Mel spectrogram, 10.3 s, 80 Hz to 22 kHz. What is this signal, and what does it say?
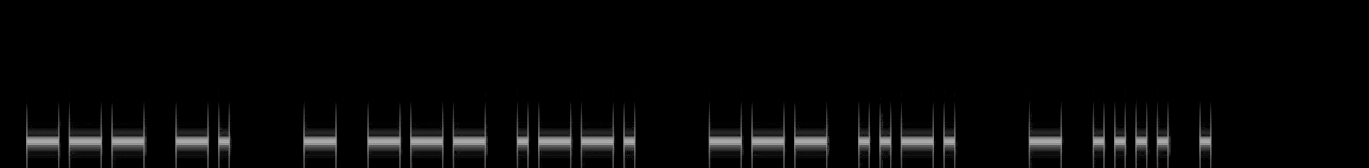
Morse code, heard as a keyed tone, about 15 wpm, 700 Hz. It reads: ON TOP OF THE
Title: Sets of 4 Words 15wpm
